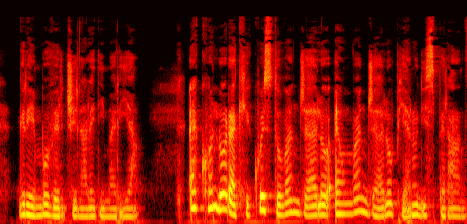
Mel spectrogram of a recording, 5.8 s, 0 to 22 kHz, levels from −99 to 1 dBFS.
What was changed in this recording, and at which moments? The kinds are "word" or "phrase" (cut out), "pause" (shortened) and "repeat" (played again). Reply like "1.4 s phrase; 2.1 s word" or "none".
2.3 s pause

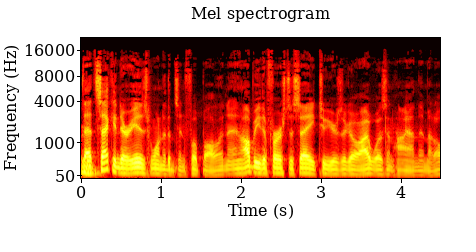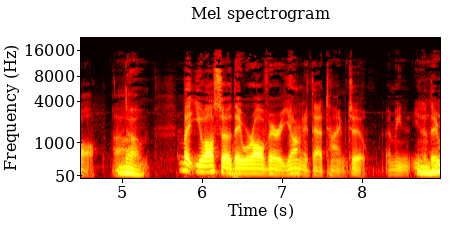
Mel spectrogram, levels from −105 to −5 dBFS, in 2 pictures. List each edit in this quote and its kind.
1.2 s phrase; 4.8 s pause; 5.7 s word

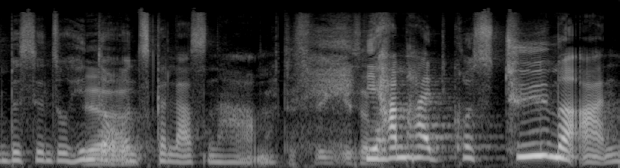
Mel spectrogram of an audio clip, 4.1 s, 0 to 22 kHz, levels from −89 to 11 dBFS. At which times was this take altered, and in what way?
none

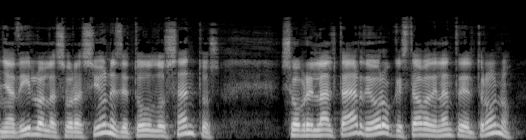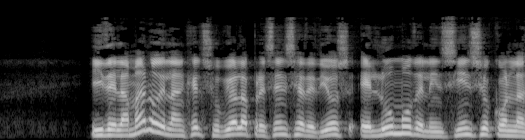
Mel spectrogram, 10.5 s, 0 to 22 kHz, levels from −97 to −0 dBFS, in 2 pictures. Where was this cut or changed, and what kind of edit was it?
none

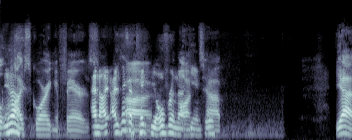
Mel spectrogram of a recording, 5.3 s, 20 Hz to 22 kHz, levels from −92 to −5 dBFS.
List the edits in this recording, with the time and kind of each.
none

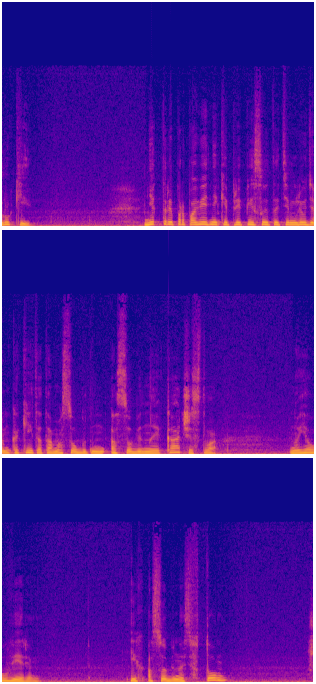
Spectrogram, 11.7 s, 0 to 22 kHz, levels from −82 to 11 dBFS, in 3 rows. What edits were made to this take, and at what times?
none

